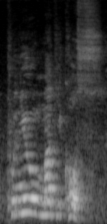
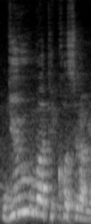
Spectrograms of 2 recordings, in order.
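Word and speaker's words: πνευματικός: 푸뉴마티코스. 푸뉴마티코스. 그래서 영어 발음은 푸자를 안 해요. 푸수케라는 영혼, 영과 혼을 푸수케라고 읽지 않고 수케라고 읽어요. 그래서 이걸 영어로 읽으면 푸뉴마티코스가 아니라 뉴마티코스라고 읽어요.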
